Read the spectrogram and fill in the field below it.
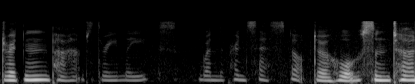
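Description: From 0.57 to 4.11 s, automatic gain rising adds about 5 dB after the input falls about 18 dB. Room noise swells along with the voice, which a talker moving wouldn't cause.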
